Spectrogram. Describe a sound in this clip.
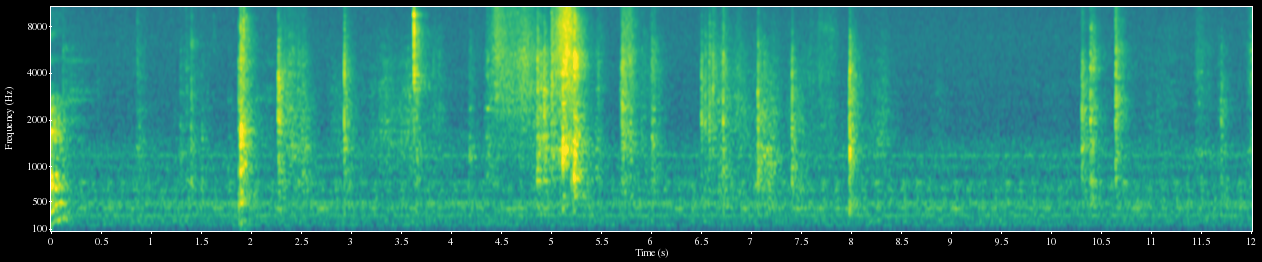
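Food rustles and taps as hands press it down.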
